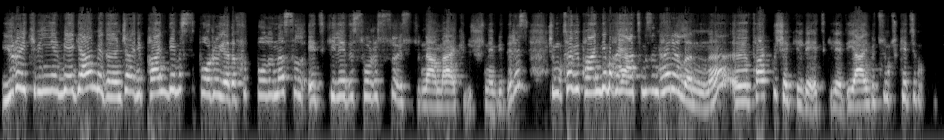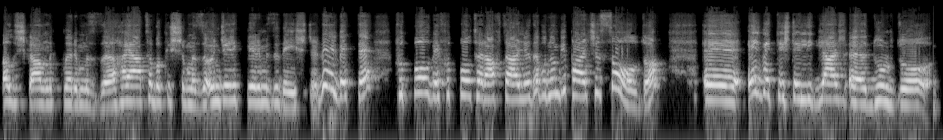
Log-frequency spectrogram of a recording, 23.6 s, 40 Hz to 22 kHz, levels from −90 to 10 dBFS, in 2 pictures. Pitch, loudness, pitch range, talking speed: 275 Hz, -12 LUFS, 225-335 Hz, 120 wpm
